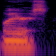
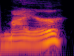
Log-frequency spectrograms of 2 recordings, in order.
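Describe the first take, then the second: First: The name ends with an s sound. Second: The name ends without an s sound. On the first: This is how people from Michigan say it. "you always pronounce the S, uh, the invisible S on the end of Myers" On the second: This is the store's actual name. "it's actually Meyer"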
